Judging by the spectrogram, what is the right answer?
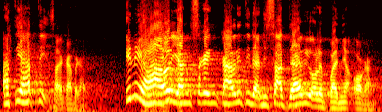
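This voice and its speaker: A male pastor preaches with humor, calling out to his congregation in a high, lively voice. His words ring through a church hall with a long reverb. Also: fairly quick. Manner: animated, joking, often addresses listeners as brothers. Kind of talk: sermon.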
